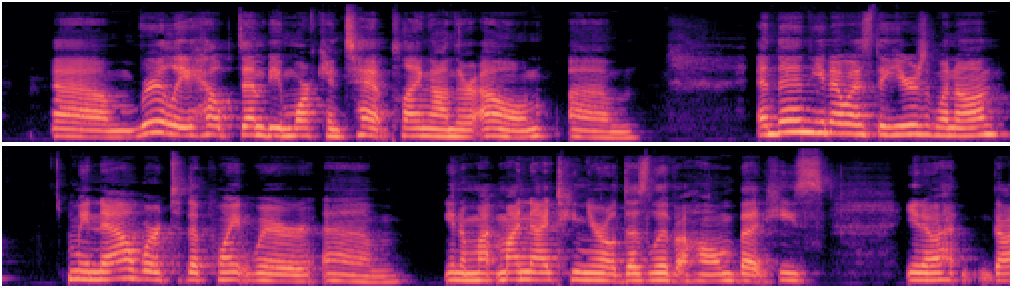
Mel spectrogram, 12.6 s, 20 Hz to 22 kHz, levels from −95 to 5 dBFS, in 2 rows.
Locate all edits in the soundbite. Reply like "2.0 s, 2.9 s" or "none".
none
